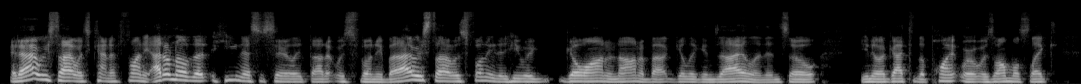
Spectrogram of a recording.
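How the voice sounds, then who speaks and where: A man with a plain, everyday voice, medium pitch and an American accent, ordinary pitch variation, a fairly quick pace and a quiet background. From US Midwest. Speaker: comedy podcast host. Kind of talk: casual interview chat.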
